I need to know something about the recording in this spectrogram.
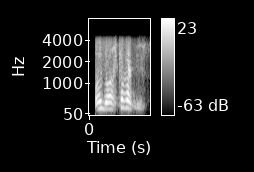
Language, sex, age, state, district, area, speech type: Bengali, male, 60+, West Bengal, Dakshin Dinajpur, rural, conversation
